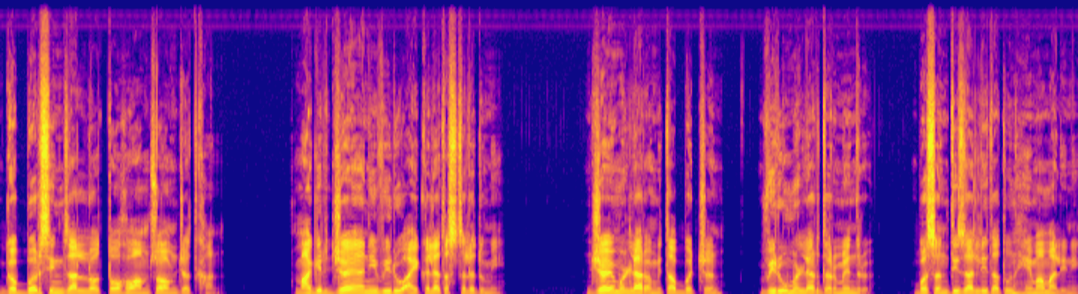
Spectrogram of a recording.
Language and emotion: Goan Konkani, neutral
